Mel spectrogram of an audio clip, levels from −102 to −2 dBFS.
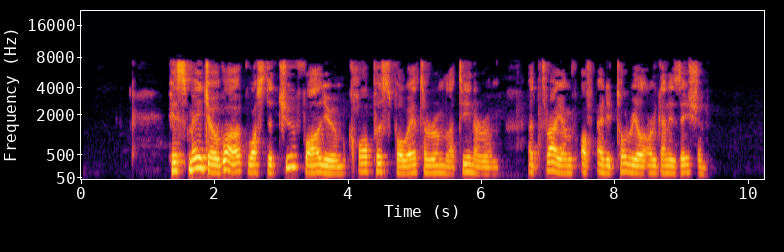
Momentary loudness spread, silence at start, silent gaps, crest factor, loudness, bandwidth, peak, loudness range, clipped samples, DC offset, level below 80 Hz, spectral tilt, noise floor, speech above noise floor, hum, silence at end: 11 LU; 1.35 s; none; 16 dB; -16 LUFS; 7.8 kHz; 0 dBFS; 5 LU; under 0.1%; under 0.1%; -56 dBFS; -4.5 dB/octave; -78 dBFS; 63 dB; none; 0.9 s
